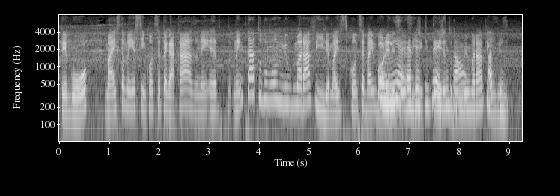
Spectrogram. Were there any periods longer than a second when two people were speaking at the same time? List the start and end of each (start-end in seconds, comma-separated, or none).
6.4-8.2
